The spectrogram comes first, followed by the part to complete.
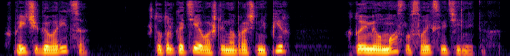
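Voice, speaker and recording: A man's voice: medium pitch, normal speed, dark tone, no room sound, studio quality. Man reading a religious text solemnly. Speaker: audiobook narrator. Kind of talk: scripted narration of a religious book.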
